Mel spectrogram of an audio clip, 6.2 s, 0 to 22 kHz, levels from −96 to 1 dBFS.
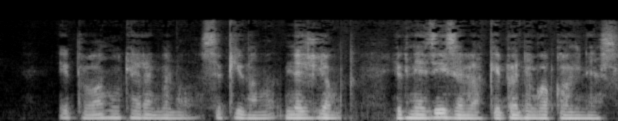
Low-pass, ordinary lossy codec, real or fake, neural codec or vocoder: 14.4 kHz; MP3, 48 kbps; fake; codec, 44.1 kHz, 3.4 kbps, Pupu-Codec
